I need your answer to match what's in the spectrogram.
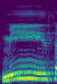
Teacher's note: آگے سا ہے، اس کو سا پڑھنا ہے، اس کو سین نہیں پڑھنا، سیٹی نہیں بجانی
